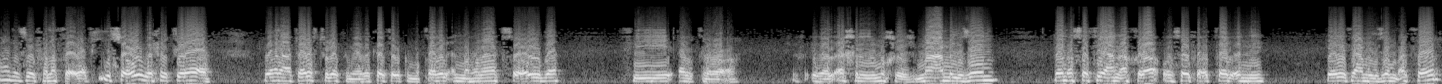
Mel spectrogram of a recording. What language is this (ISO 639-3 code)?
ara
